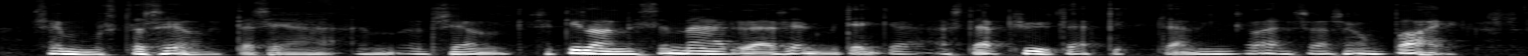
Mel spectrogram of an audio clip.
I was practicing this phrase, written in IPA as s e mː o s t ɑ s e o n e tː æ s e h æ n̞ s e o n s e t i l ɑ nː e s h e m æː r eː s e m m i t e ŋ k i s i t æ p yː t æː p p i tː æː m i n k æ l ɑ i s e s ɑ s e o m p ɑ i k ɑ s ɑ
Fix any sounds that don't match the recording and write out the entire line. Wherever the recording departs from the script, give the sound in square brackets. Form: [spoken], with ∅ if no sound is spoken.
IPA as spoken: s e mː o s t ɑ s e o n e tː æ s e h æ n̞ s e o n s e t i l ɑ nː e s [s] e m æː r [æː] s e m m i t e ŋ k [æ] s i t æ p yː t æː p p i tː æː m i [ŋ] k æ l ɑ i s e s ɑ s e o m p ɑ i k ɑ s ɑ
